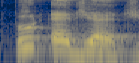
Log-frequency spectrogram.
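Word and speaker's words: Buttigieg: Boot, edge, edge. You say boot, and then you go edge, edge.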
